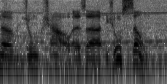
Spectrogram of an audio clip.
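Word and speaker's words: Junção: the correct pronunciation of jung chao as a jung song like we're gonna try to pronounce it in portuguese it's pronounced jung song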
